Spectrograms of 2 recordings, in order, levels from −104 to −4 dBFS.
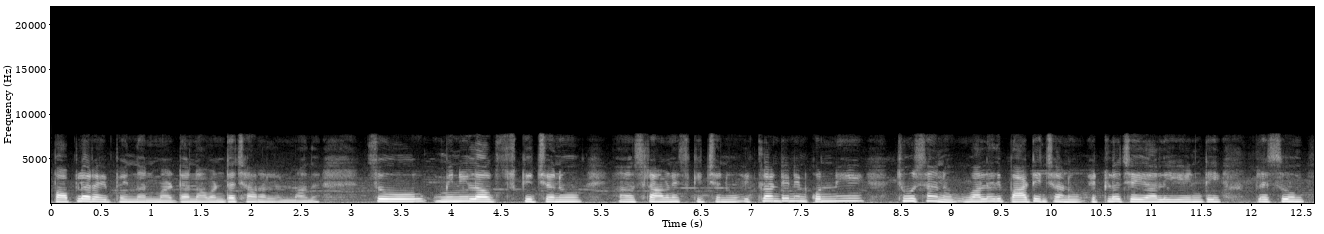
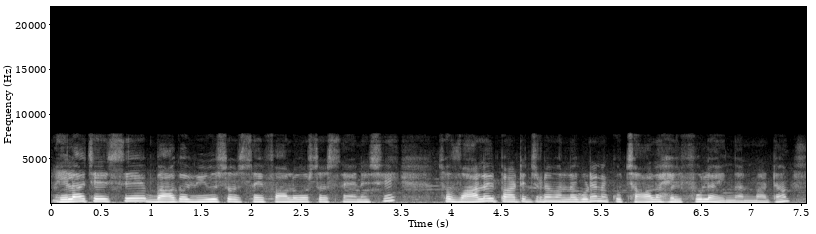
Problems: background conversations at intervals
